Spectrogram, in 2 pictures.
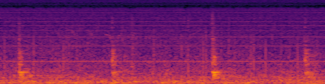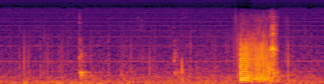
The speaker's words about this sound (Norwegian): og så er det enda en sekvens hvor … fiser ved bordet.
